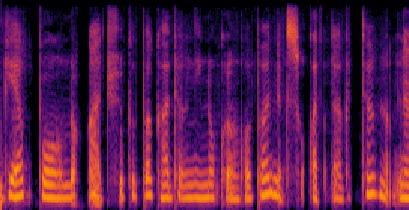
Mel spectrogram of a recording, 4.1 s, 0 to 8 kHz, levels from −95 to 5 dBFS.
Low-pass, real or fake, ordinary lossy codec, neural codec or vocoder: 7.2 kHz; fake; none; codec, 16 kHz, 1 kbps, FunCodec, trained on LibriTTS, 50 frames a second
